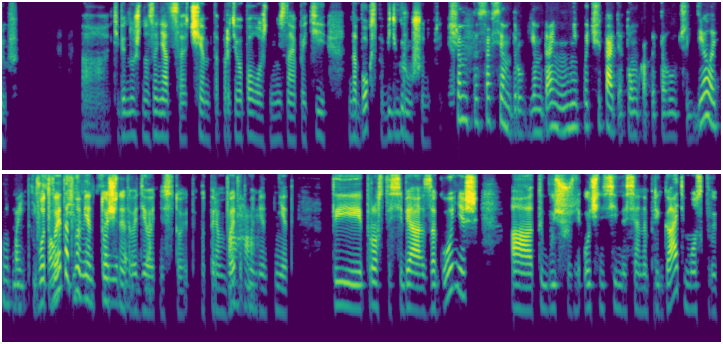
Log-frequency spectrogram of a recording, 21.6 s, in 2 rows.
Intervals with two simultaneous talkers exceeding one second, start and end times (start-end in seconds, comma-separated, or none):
11.0-13.1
